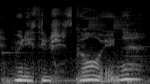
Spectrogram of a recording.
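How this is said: It is said in a put-on character voice.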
